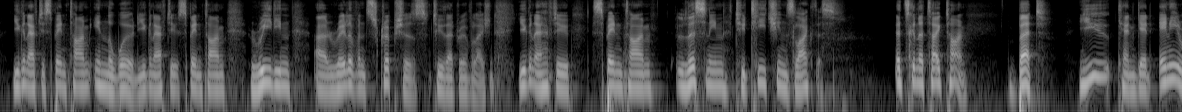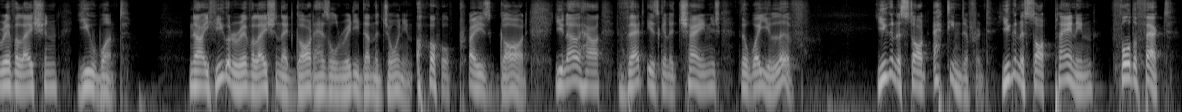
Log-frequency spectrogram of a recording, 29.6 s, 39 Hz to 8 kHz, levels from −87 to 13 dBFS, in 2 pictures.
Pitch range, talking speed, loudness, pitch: 110-135 Hz, 185 wpm, -28 LUFS, 120 Hz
